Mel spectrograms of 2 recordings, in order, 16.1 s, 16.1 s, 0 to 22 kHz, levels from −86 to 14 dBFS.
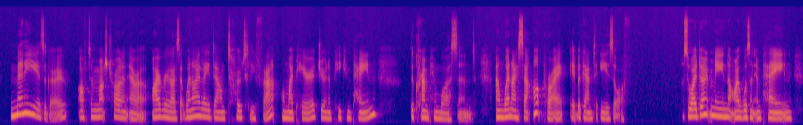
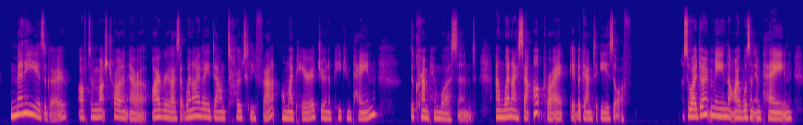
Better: second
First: hiss; faint; throughout; 25 dB below the speech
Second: none

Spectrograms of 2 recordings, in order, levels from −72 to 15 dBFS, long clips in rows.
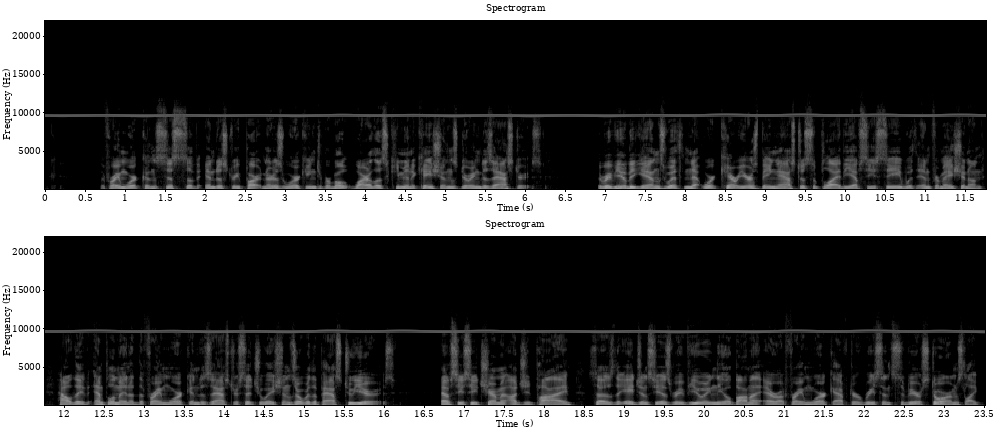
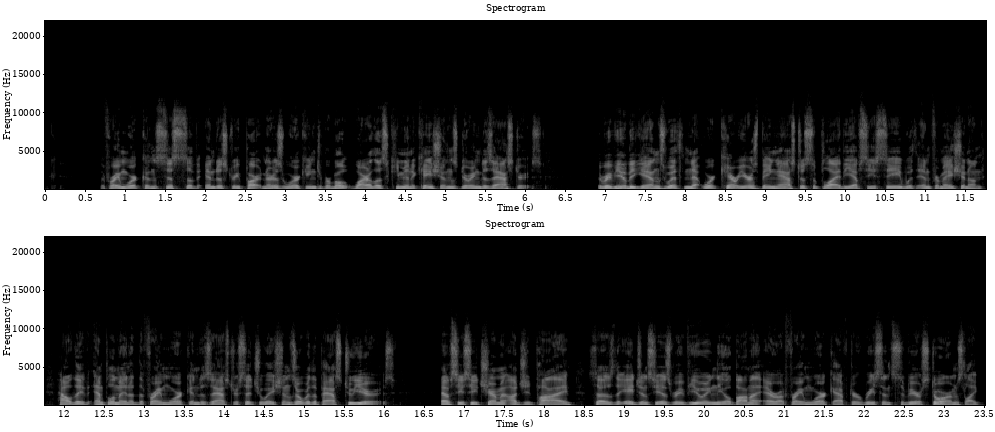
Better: second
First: high-pitched whine; noticeable; throughout; 9.5 kHz, 15 dB below the speech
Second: none

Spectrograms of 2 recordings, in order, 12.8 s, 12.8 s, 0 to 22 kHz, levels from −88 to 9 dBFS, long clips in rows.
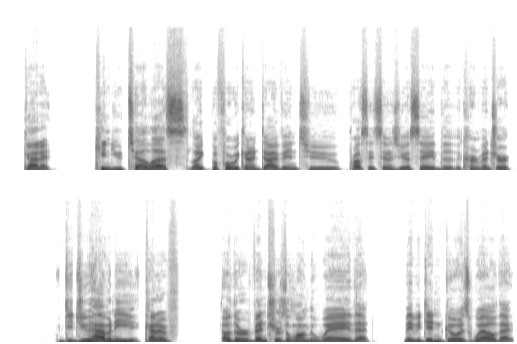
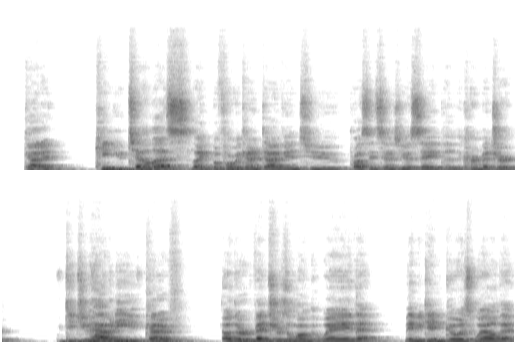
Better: first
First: none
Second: room echo; slight; dies away in 0.4 s // off-mic speech; far

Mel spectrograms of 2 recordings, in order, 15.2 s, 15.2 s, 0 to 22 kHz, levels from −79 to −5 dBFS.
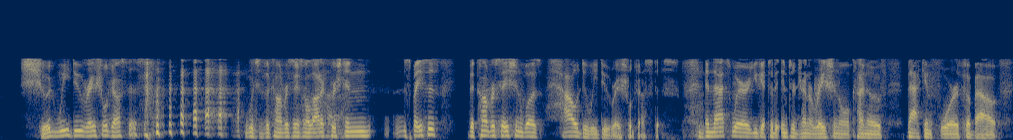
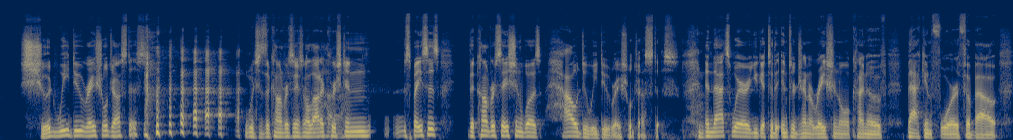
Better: second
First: garbled, watery; badly; nothing above 4 kHz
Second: none

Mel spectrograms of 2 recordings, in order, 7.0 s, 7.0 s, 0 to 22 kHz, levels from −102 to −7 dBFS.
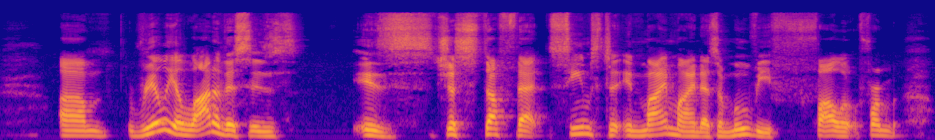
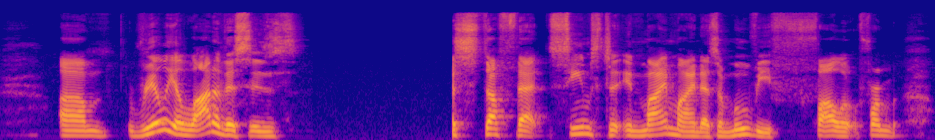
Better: first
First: none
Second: audio cutting out; at 2.5 s for 1 s

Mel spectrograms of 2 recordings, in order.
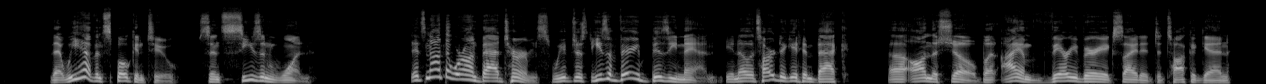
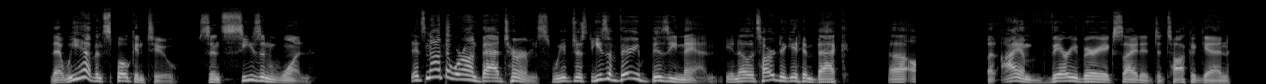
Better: first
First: none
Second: audio cutting out; at 9 s for 0.5 s

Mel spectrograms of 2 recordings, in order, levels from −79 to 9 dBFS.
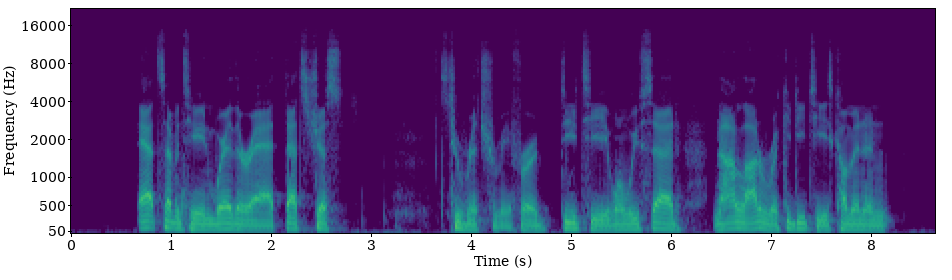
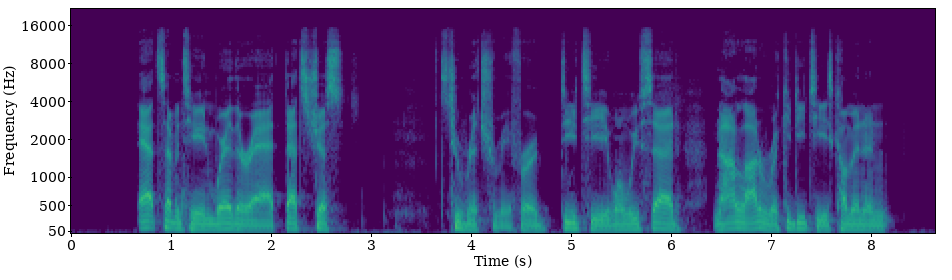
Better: second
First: muffled; slightly; fading above 2.5 kHz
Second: none

